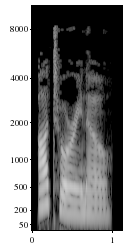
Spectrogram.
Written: ottorino

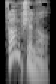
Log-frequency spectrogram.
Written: functional

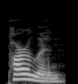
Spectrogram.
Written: parlan

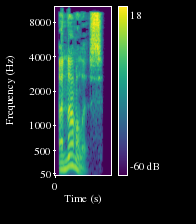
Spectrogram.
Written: anomalous

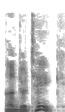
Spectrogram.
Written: undertake

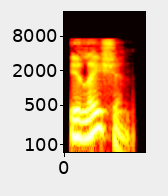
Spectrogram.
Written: elation

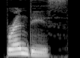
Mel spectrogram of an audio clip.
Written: brendis

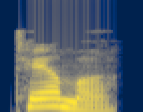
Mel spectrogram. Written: tamah

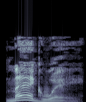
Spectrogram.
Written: maguey

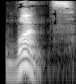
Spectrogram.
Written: once

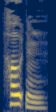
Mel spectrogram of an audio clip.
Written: houghton

